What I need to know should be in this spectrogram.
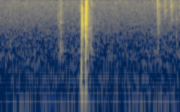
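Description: A game character hits the ground with a sharp thud.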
